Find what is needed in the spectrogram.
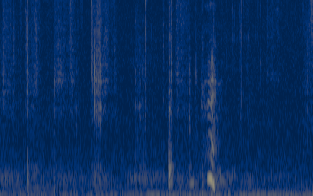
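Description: Quiet, soft scraping and light clicks of a spatula working thick batter out of a plastic container into a silicone loaf pan, with one sharper tap about three and a half seconds in.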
